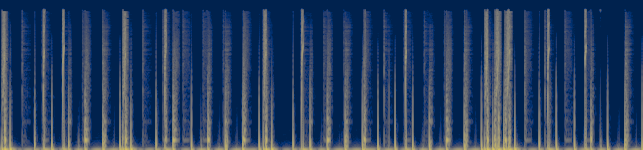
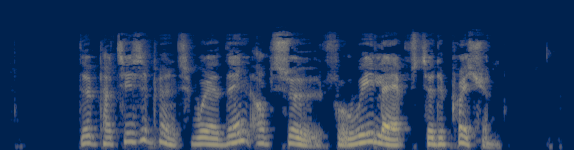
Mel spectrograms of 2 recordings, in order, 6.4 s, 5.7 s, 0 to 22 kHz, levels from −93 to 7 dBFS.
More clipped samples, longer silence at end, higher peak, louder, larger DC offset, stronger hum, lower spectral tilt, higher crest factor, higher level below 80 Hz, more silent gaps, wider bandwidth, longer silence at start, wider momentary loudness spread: neither; second, 0 s vs 0.75 s; first, 0 dBFS vs -14 dBFS; first, -26 LUFS vs -32 LUFS; neither; neither; about the same, -4 dB/octave vs -4.5 dB/octave; about the same, 20 dB vs 20 dB; first, -28 dBFS vs -68 dBFS; neither; first, 17 kHz vs 9.6 kHz; second, 0 s vs 0.8 s; about the same, 8 LU vs 9 LU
